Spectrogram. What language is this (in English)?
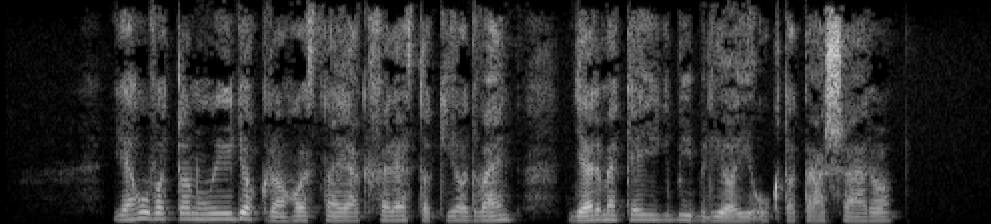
Hungarian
